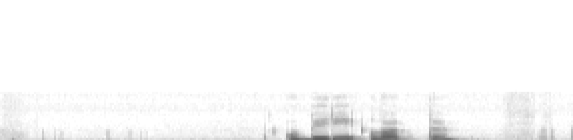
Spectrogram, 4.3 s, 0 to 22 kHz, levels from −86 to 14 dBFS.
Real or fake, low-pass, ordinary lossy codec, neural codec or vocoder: real; none; none; none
